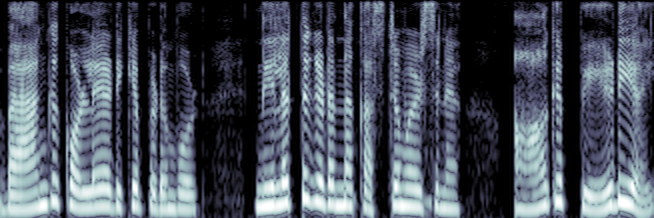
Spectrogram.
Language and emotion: Malayalam, fearful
